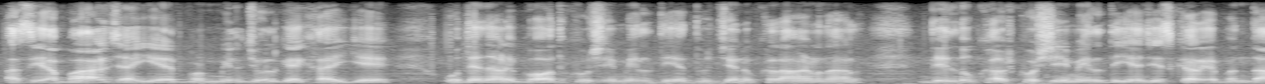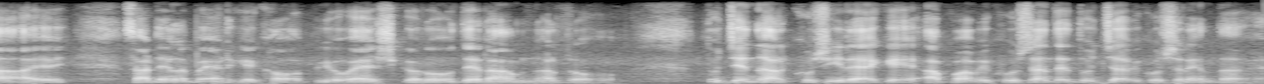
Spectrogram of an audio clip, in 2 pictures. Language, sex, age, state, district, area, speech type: Punjabi, male, 45-60, Punjab, Mohali, urban, spontaneous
